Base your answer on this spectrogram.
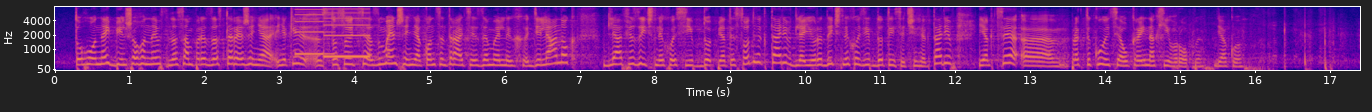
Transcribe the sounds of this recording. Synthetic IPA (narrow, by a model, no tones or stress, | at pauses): t̪ɔɦɔnɐjbʲilʲʃɔɦɔnɛnɐsɑmpeɾɛd̪zɐst̪eɾɛʒe̞nʲːɐjɐkɛst̪ɔsujet͡sʲːɐzmɛnʃe̞nʲːɐkɔnsent̪ɾɑt͡sʲijizemɛlʲnɪxdʲilʲanɔk | d̪lʲɐfʲizɪt͡ʃnɪxɔsʲib̚d̪ɔpʲjɐt̪ɪsɔt̪ɦekt̪ɑɾʲiwd̪lʲɐjʊɾɪd̪ɪt͡ʃnɪxɔsʲib̚d̪ɔt̪ɪsʲɐt͡ʃɪɦek̚t̪ɑɾʲiwjɐkt̪sɛ | pɾɐk̚t̪ɪkujet͡sʲːɐwʊkɾɐjinɐxjeʋɾɔpɪdʲakʊjʊ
